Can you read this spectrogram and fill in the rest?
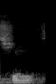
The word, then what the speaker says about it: Cherif: Pour ceux qui n'aiment pas mettre accent sur le E à la fin. Mais j'aime qu'on m'appelle Sherif, Ça, c'est tout court, Je n'ai pas besoin de te caricasser pour prononcer mon nom.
